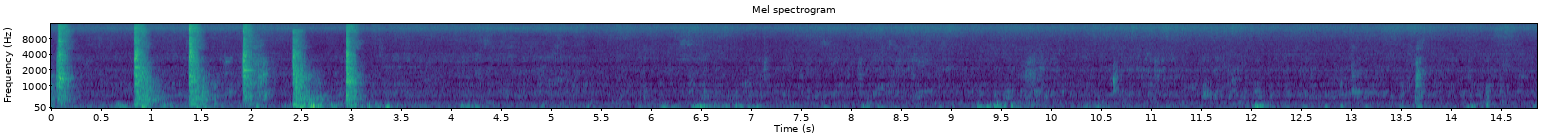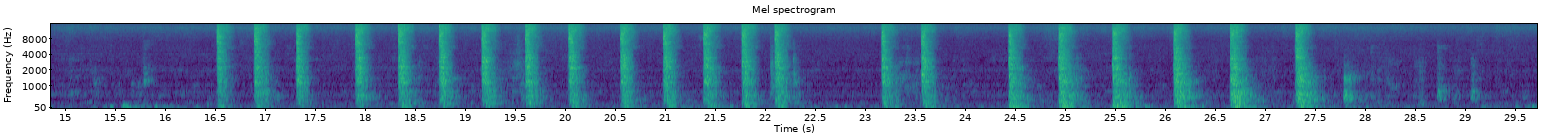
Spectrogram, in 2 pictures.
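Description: German-built steam locomotive chuffing: runs of sharp exhaust beats, about two a second, over a steady hiss of steam. A few beats come at the start, then mostly hiss until a long run of chuffs starts about halfway through, with a short break near the end.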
